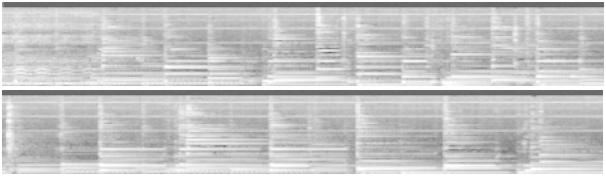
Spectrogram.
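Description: Instrumental passage of a song on a plucked string instrument with an acoustic-guitar sound, picking a melody over held low notes. A sung note with vibrato trails off about a second in.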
